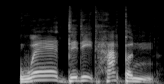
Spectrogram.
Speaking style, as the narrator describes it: said Magrat, trying to speak slowly and distinctly

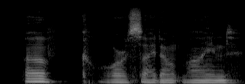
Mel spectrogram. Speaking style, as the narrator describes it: you say quietly

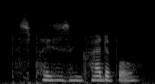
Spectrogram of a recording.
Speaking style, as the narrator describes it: he whispers

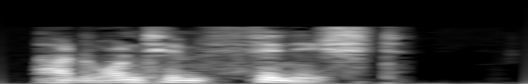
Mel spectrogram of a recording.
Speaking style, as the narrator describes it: said Harry quietly

